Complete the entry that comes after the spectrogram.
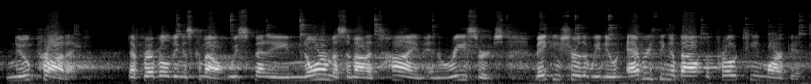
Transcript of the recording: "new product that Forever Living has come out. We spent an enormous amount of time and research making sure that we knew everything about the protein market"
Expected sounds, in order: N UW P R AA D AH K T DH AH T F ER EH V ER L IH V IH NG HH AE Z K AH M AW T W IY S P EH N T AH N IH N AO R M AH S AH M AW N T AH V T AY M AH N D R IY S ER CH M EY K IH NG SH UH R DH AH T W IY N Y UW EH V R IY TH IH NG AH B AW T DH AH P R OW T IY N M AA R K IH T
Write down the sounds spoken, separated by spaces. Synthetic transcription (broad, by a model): N UW P R AA D AH K T DH AH T F ER EH V ER L IH V IH NG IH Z K AH M AW T W IY S P EH N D AH N IH N AO R M AH S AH M AW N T AH V T AY M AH N R IY S ER CH M EY K IH NG SH UH R DH AH T W IY N Y UW EH V R IY TH IH NG AH B AW T DH AH P R OW T IY N M AA R K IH T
